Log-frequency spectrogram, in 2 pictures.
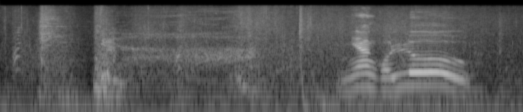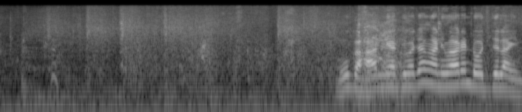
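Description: Water splashes heavily.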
